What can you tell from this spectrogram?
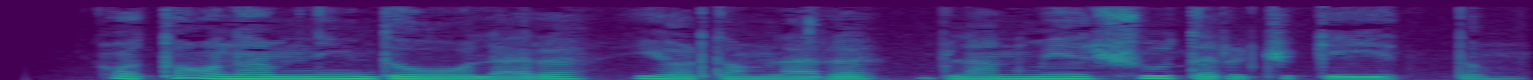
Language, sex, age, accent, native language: Uzbek, female, under 19, Surxondaryo, Uzbek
